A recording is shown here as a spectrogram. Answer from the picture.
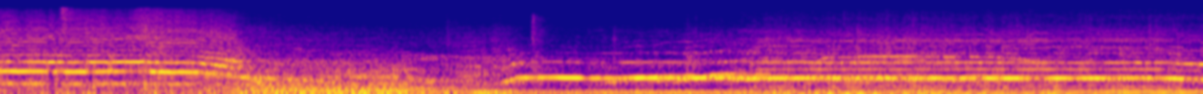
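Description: Live band music: a long held high note with strong overtones slides down in pitch about a second in, then another long held note sounds over a steady low drone from about two seconds in.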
